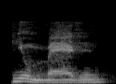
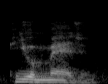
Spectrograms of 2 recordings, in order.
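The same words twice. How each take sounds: The two takes are said the same way.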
